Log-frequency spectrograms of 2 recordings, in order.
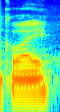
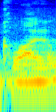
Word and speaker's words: Kawhi: I think the Warriors put too much of their defensive focus on Kawhi. Because when you really... Kawhi. I literally, everybody says I pronounce his name wrong.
